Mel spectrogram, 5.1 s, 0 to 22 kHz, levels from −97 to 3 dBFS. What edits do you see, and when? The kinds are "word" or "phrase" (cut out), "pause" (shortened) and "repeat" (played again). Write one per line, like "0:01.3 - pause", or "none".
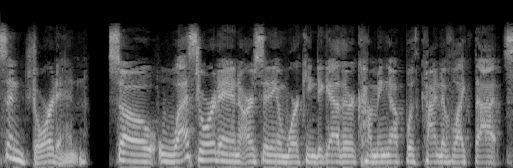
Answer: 0:01.0 - pause
0:02.0 - word
0:02.8 - phrase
